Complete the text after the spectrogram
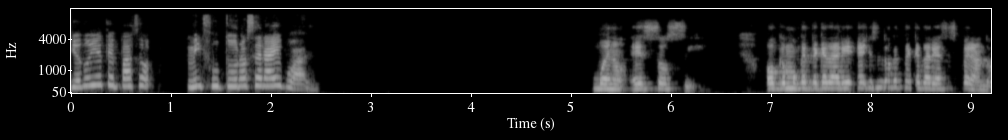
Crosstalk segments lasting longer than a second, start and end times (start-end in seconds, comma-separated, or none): none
